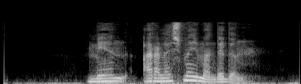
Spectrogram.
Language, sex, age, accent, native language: Uzbek, male, 18-24, Navoiy, Uzbek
